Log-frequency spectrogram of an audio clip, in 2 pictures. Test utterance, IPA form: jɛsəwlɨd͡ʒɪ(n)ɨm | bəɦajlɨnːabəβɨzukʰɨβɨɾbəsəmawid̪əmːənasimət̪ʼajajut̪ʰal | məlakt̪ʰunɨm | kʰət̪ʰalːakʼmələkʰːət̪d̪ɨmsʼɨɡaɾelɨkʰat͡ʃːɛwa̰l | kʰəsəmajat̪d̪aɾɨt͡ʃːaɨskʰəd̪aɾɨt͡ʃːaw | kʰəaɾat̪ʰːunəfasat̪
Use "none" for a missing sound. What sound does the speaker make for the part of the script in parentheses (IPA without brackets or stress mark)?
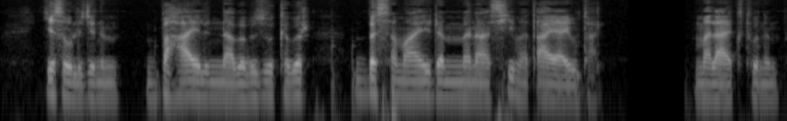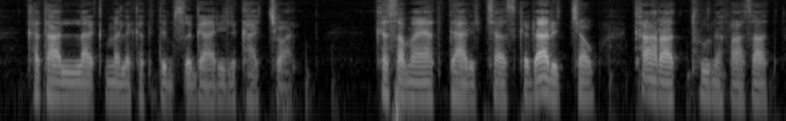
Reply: n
